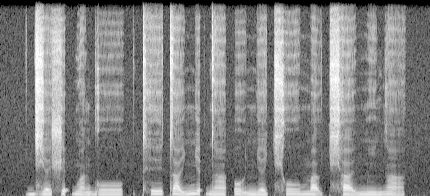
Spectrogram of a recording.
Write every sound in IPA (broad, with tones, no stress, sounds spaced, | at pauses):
d͡ʑ ɛ˨ ʃ ɛ˦ ʔ b ã˦˨ ɡ o˨ | tʰ e˦ t a̰˦˨ ɪ̯ ɲ ɛ˦ ʔ d ã˨ ʔ o̰˦˨ ʊ̯ ɲ ɛ˨ t͡ɕʰ o˦ ʊ̯ m a̰˦˨ ʊ̯ t͡ɕʰ a̰˦˨ ɪ̯ m ĩ˨ ɡ ã˦˨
